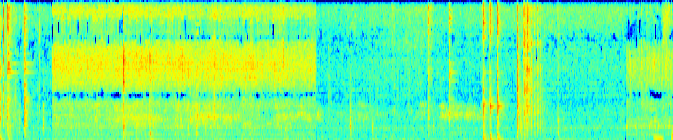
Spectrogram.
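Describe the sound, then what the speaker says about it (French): Chopped onion browning gently in a drizzle of olive oil in a saucepan, a steady soft sizzle with occasional spoon stirring and clinks close by, no talking. "On va le mettre tranquillement à dorer dans une casserole avec un filet"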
